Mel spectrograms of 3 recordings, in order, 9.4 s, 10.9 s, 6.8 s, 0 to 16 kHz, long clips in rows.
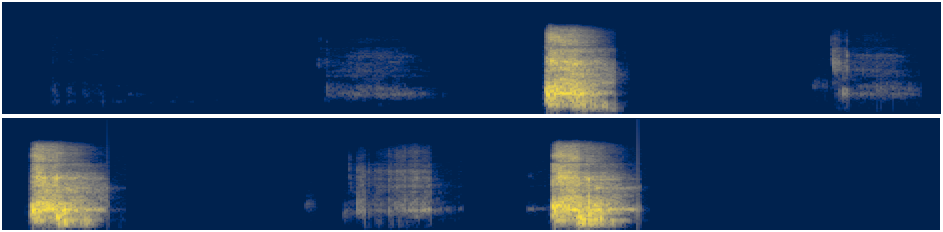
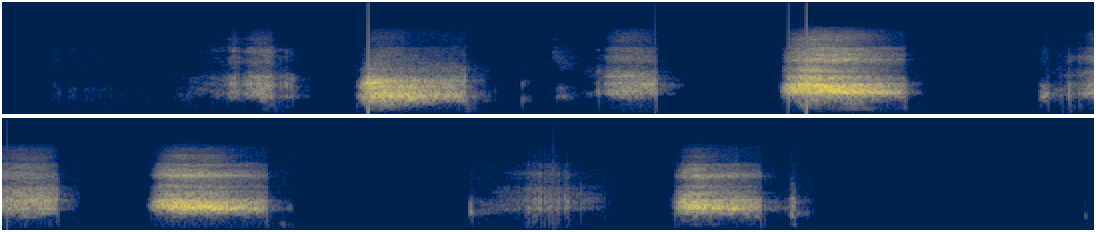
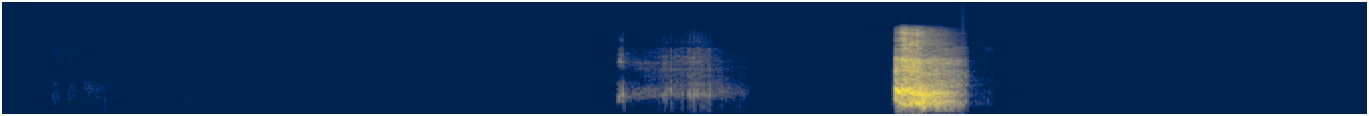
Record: {"three_cough_length": "9.4 s", "three_cough_amplitude": 29717, "three_cough_signal_mean_std_ratio": 0.24, "exhalation_length": "10.9 s", "exhalation_amplitude": 14254, "exhalation_signal_mean_std_ratio": 0.35, "cough_length": "6.8 s", "cough_amplitude": 28821, "cough_signal_mean_std_ratio": 0.16, "survey_phase": "beta (2021-08-13 to 2022-03-07)", "age": "45-64", "gender": "Male", "wearing_mask": "No", "symptom_none": true, "smoker_status": "Never smoked", "respiratory_condition_asthma": false, "respiratory_condition_other": false, "recruitment_source": "Test and Trace", "submission_delay": "3 days", "covid_test_result": "Negative", "covid_test_method": "RT-qPCR"}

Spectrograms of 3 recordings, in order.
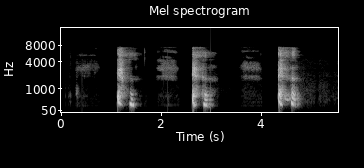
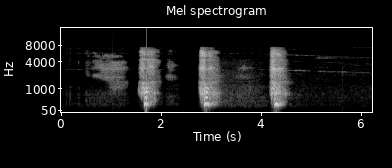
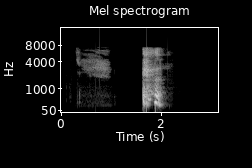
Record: {"three_cough_length": "5.5 s", "three_cough_amplitude": 32767, "three_cough_signal_mean_std_ratio": 0.29, "exhalation_length": "6.2 s", "exhalation_amplitude": 32140, "exhalation_signal_mean_std_ratio": 0.31, "cough_length": "3.2 s", "cough_amplitude": 30175, "cough_signal_mean_std_ratio": 0.27, "survey_phase": "beta (2021-08-13 to 2022-03-07)", "age": "65+", "gender": "Female", "wearing_mask": "No", "symptom_none": true, "smoker_status": "Ex-smoker", "respiratory_condition_asthma": false, "respiratory_condition_other": false, "recruitment_source": "REACT", "submission_delay": "1 day", "covid_test_result": "Negative", "covid_test_method": "RT-qPCR"}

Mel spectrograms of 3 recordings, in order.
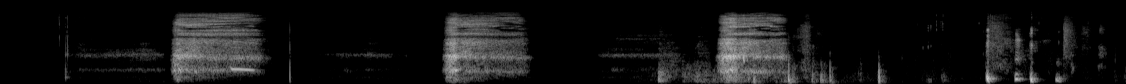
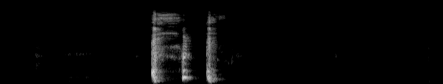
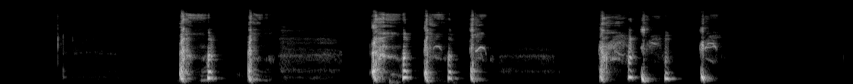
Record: {"exhalation_length": "11.3 s", "exhalation_amplitude": 24527, "exhalation_signal_mean_std_ratio": 0.38, "cough_length": "4.4 s", "cough_amplitude": 25865, "cough_signal_mean_std_ratio": 0.18, "three_cough_length": "8.5 s", "three_cough_amplitude": 31196, "three_cough_signal_mean_std_ratio": 0.29, "survey_phase": "beta (2021-08-13 to 2022-03-07)", "age": "45-64", "gender": "Female", "wearing_mask": "No", "symptom_new_continuous_cough": true, "symptom_sore_throat": true, "symptom_headache": true, "symptom_other": true, "symptom_onset": "1 day", "smoker_status": "Never smoked", "respiratory_condition_asthma": false, "respiratory_condition_other": false, "recruitment_source": "Test and Trace", "submission_delay": "0 days", "covid_test_result": "Positive", "covid_test_method": "ePCR"}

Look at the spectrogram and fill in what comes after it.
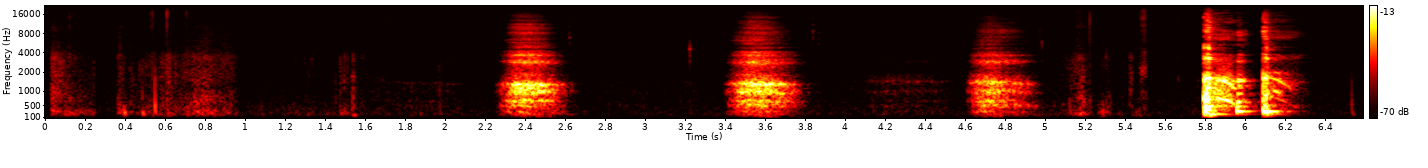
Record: {"exhalation_length": "6.6 s", "exhalation_amplitude": 1979, "exhalation_signal_mean_std_ratio": 0.28, "survey_phase": "beta (2021-08-13 to 2022-03-07)", "age": "45-64", "gender": "Female", "wearing_mask": "No", "symptom_cough_any": true, "symptom_new_continuous_cough": true, "symptom_onset": "12 days", "smoker_status": "Never smoked", "respiratory_condition_asthma": false, "respiratory_condition_other": false, "recruitment_source": "REACT", "submission_delay": "2 days", "covid_test_result": "Negative", "covid_test_method": "RT-qPCR"}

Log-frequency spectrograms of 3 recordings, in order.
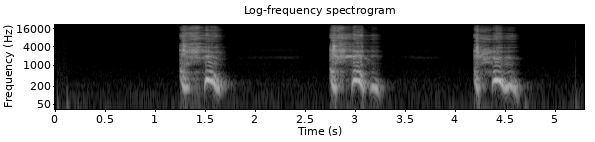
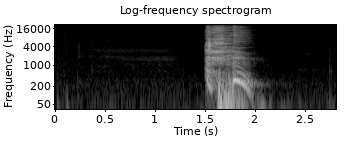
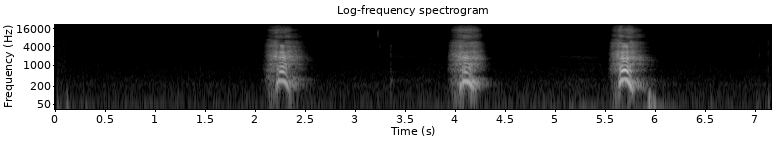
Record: {"three_cough_length": "5.3 s", "three_cough_amplitude": 7217, "three_cough_signal_mean_std_ratio": 0.4, "cough_length": "2.8 s", "cough_amplitude": 8039, "cough_signal_mean_std_ratio": 0.33, "exhalation_length": "7.2 s", "exhalation_amplitude": 8884, "exhalation_signal_mean_std_ratio": 0.22, "survey_phase": "beta (2021-08-13 to 2022-03-07)", "age": "45-64", "gender": "Female", "wearing_mask": "No", "symptom_none": true, "smoker_status": "Never smoked", "respiratory_condition_asthma": false, "respiratory_condition_other": false, "recruitment_source": "REACT", "submission_delay": "1 day", "covid_test_result": "Negative", "covid_test_method": "RT-qPCR"}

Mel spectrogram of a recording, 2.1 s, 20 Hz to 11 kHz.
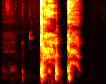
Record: {"cough_length": "2.1 s", "cough_amplitude": 32768, "cough_signal_mean_std_ratio": 0.33, "survey_phase": "beta (2021-08-13 to 2022-03-07)", "age": "45-64", "wearing_mask": "No", "symptom_cough_any": true, "symptom_runny_or_blocked_nose": true, "symptom_sore_throat": true, "symptom_fatigue": true, "symptom_headache": true, "symptom_onset": "3 days", "smoker_status": "Never smoked", "respiratory_condition_asthma": false, "respiratory_condition_other": false, "recruitment_source": "Test and Trace", "submission_delay": "3 days", "covid_test_result": "Positive", "covid_test_method": "RT-qPCR", "covid_ct_value": 28.1, "covid_ct_gene": "N gene"}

